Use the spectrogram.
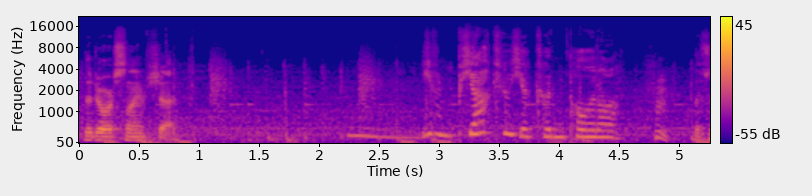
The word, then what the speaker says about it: Byakuya: Bakula. It's Byakuya. Byakuya. Okay, that's how it's pronounced.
